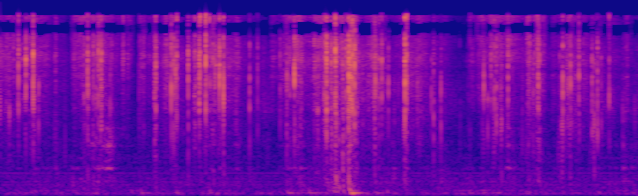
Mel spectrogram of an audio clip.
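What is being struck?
Thin origami paper sheet on a wooden table.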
